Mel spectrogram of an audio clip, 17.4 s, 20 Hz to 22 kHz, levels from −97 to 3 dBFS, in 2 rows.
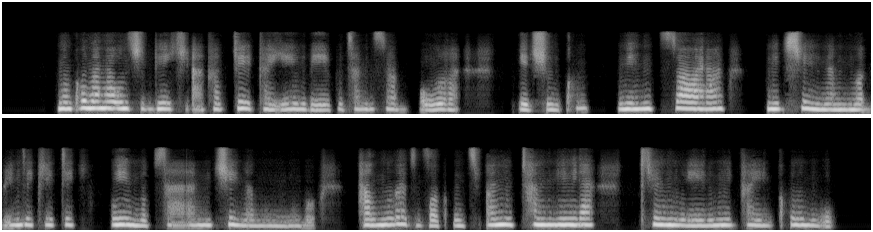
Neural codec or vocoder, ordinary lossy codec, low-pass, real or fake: codec, 16 kHz, 0.5 kbps, FreqCodec, smaller model; MP3, 48 kbps; 7.2 kHz; fake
